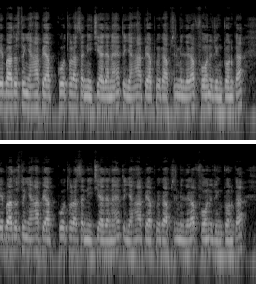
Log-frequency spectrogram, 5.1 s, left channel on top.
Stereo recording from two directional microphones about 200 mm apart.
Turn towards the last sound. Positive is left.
turn(degrees=40)  # may be behind; listen again after turning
